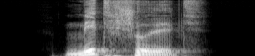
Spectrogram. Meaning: complicit
- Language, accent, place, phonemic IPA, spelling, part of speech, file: German, Germany, Berlin, /ˈmɪtʃʊlt/, mitschuld, adjective, De-mitschuld.ogg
